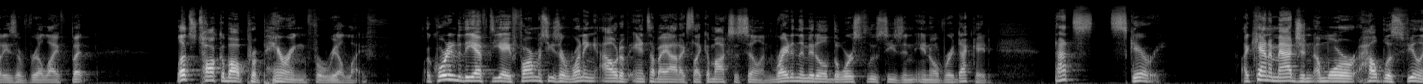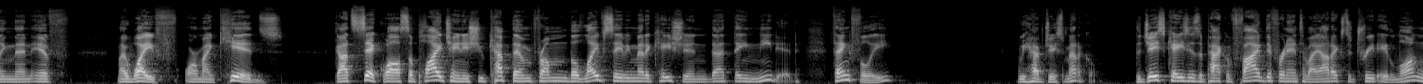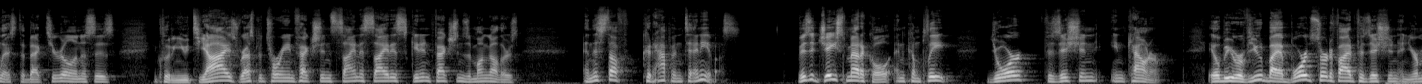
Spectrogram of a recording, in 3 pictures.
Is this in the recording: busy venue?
no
